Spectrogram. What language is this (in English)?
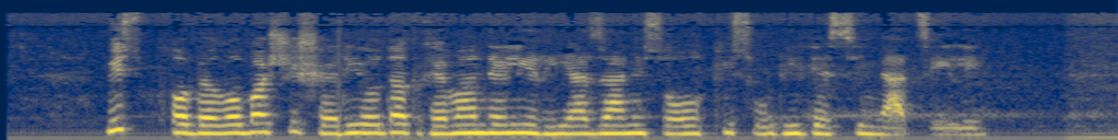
Georgian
